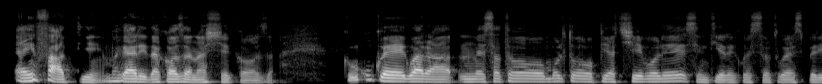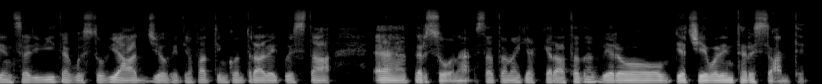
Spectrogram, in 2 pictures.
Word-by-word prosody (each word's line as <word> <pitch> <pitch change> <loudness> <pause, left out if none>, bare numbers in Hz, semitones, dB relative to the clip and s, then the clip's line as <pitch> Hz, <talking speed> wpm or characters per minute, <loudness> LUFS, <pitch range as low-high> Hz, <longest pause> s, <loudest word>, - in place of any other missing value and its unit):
Eh 150 - +4
infatti, 115 - +4
magari 140 -5 +6
da 115 +1 +2
cosa 125 -1 +4
nasce 110 -1 -1
cosa. 90 -3 -7 0.6
Comunque 150 - +5
guarda, 125 -4 +5
mhmm, 125 0 -1
è - - 0
stato 135 +1 0
molto 135 -1 -2
piacevole 130 +2 0
sentire 110 -5 -4
questa 105 0 -7
tua 110 +1 -4
esperienza 105 0 -4
di 105 - -4
vita, 110 0 -3
questo 100 +1 -7
viaggio 100 +1 -3
che 100 0 -9
ti 100 - -13
ha 100 - -7
fatto 105 0 -8
incontrare 100 -1 -4
questa, 95 -2 -5 0.4
ehm, 95 -2 0
persona. 85 -6 -3
È - - -30
stata 100 0 -6
una 100 0 -3
chiacchierata 100 0 -4
davvero 95 -5 -1
piacevole 95 -1 +1
e - - +2
interessante. 95 -3 -4
105 Hz, 140 wpm, -23 LUFS, 100-125 Hz, 0.6 s, magari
